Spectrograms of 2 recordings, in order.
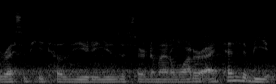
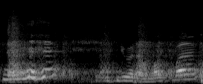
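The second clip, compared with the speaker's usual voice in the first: laughing; 10 semitones higher, 8 dB louder, much slower than usual. Real, not acted. Partner laughs at her eating.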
